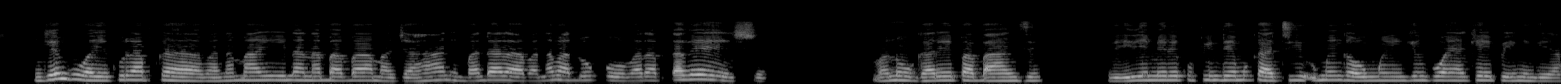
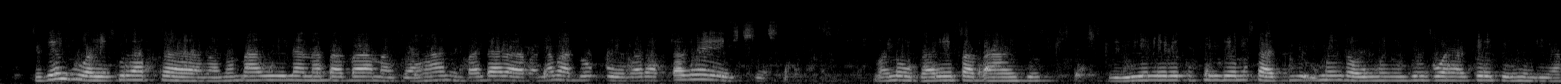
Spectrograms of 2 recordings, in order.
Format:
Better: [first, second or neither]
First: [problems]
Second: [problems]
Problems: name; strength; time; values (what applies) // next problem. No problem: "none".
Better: first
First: none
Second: noise reduction (neural separator model SepFormer DNS4)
